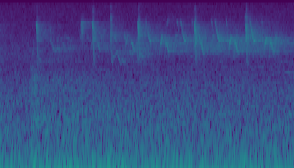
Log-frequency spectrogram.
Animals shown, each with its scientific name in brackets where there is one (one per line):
Ovenbird (Seiurus aurocapilla)
Red-eyed Vireo (Vireo olivaceus)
